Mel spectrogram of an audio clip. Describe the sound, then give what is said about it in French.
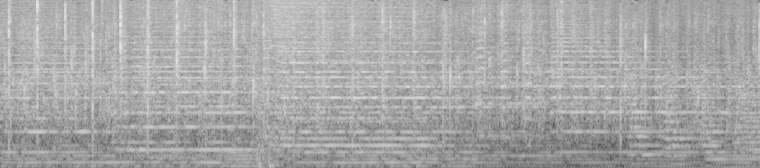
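An audience at an awards ceremony claps steadily and densely for several seconds as the Grand Prix, the Amphore d'or, is announced, a continuous crackle of many hands at even loudness, with sustained musical tones running underneath. “Continuez d'applaudir parce qu'il n'y a personne pour prendre le prix.”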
